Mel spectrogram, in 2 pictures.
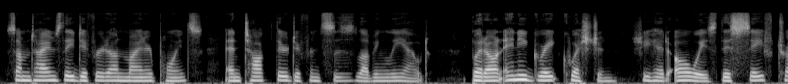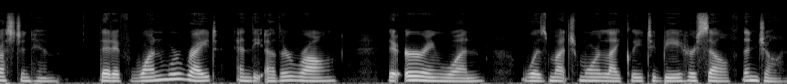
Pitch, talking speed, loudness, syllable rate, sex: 170 Hz, 170 wpm, -18 LUFS, 5.2 syllables/s, female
